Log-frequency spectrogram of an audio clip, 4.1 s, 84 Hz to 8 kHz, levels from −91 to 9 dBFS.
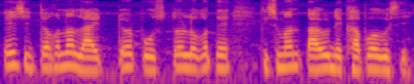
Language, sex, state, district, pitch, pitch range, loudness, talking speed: Assamese, male, Assam, Sonitpur, 200 Hz, 185-210 Hz, -18 LUFS, 160 wpm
